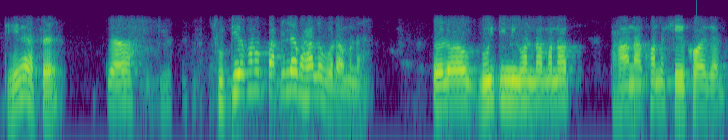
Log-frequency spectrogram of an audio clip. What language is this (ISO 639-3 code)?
asm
